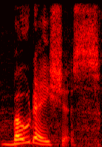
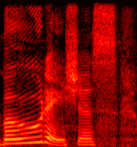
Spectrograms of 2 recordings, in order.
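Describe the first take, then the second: First: The word is said quickly. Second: The word is said slowly.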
